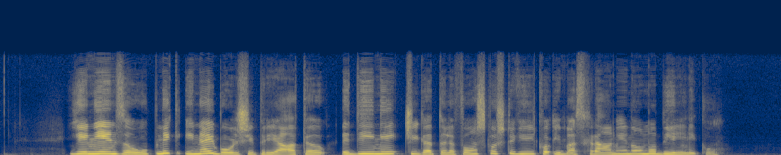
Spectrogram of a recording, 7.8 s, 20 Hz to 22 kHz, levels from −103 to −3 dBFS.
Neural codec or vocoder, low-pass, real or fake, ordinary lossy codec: codec, 32 kHz, 1.9 kbps, SNAC; 14.4 kHz; fake; none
